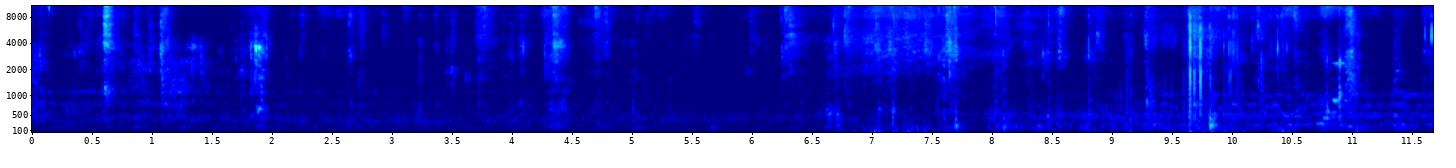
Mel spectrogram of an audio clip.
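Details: Moko, a Golden Retriever, gnawing a pig ear as a treat inside a small room: steady, irregular clicking and crunching bites, roughly two to three per second, growing busier and louder in the second half.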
